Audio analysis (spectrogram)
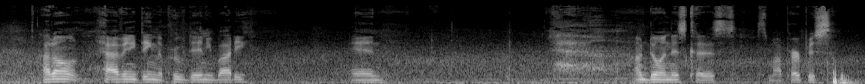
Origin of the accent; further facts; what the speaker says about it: Charlotte, North Carolina, United States; West Charlotte, on Sunset. I grew up on Sunset Road.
